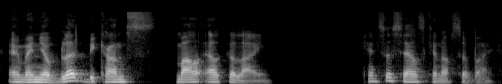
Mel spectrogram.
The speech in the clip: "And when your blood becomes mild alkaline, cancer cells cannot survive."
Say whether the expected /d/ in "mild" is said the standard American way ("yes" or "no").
no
